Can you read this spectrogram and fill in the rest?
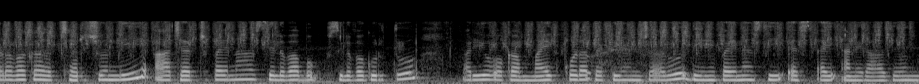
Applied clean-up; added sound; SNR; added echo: none; Hands + Train; 14 dB; none.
